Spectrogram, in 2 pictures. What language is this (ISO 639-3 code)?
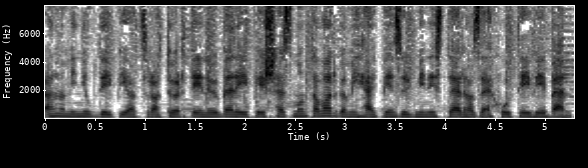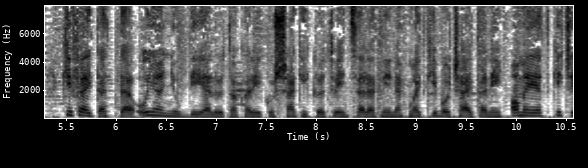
hun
